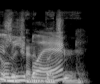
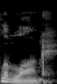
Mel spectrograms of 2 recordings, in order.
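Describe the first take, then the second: First: The first syllable is a long 'lee' sound. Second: The first syllable is a short 'luh' sound. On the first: The speaker calls it wrong. "it's not Lee Blanc" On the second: The speaker calls it right. "I think I said that correctly"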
